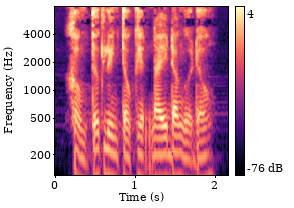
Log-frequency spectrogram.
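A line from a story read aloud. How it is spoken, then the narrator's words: Plain. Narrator (Vietnamese): Cố Mạch hỏi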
